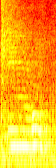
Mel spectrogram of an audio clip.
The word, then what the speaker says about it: 잇몸: 잇몸. 이렇게 발음해, 얘들아. 그치? 자, 그러면 앞이 모음으로 끝났고 뒤에 니은, 미음 중에 하나인 얘가 왔죠? 그러면 무슨 소리가? 니은 소리가 첨가가 되는 거야.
